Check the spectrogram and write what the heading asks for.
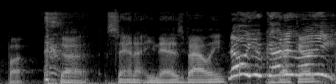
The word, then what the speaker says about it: Santa Ynez: day off to go up to, I'll probably pronounce most of your towns wrong, but the Santa Ynez Valley.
